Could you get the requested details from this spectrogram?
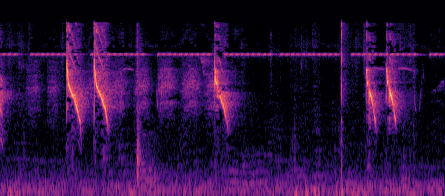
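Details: Ciblek, or bar-winged prinia, in combative 'narung' singing: clear, piercing notes dropping quickly from very high pitch, delivered in spaced pairs with short gaps, a few clicks and a faint constant high tone in the background.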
